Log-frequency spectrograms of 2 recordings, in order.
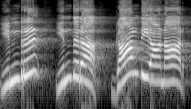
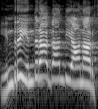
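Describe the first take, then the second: First: There is a pause after the second word. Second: The phrase is read straight through without a pause. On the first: Today Indira met the same fate as Gandhi. "என்று பிரித்திருக்கிறார்" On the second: Indira Gandhi became something today. "சேர்த்து வாசிச்சோம்னா அதனுடைய அர்த்தம் வேற"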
